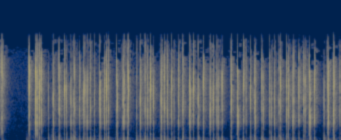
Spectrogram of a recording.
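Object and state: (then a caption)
Smartphone plastic back cover. Long nails tap rapidly on the textured plastic back cover near the camera of a black Samsung smartphone lying face-down on a white surface. After a brief silence, a fast, uneven stream of dry, bright clicks follows, each tap short and crisp with no ringing.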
